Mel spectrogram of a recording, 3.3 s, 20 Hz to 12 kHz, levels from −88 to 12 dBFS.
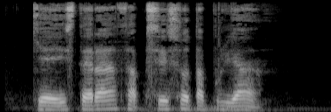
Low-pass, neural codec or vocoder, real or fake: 10.8 kHz; none; real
